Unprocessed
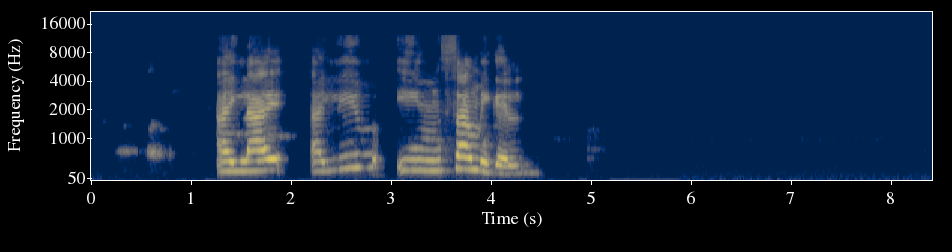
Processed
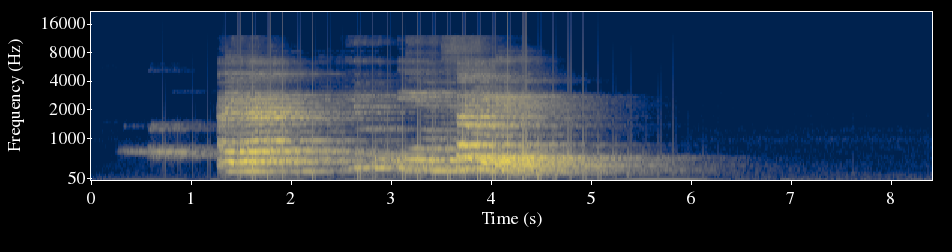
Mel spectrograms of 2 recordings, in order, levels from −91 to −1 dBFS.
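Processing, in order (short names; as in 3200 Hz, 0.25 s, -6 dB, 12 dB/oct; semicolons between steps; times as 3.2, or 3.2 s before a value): 1.66–2.63 resonator 320 Hz, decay 0.17 s, harmonics all, mix 90%; loudspeakers at several distances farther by 32 m -3 dB, 62 m -9 dB, 80 m -3 dB; shoebox room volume 3800 m³, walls mixed, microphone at 4.2 m; crackling interface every 0.15 s, samples 1024, repeat, from 0.69; gain -1 dB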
